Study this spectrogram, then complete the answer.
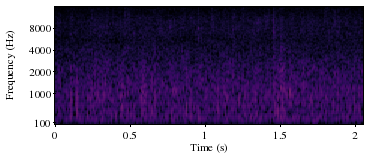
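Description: Steady rain falls on a surface, an even, continuous hiss of drops with no pauses, soft and alone.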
